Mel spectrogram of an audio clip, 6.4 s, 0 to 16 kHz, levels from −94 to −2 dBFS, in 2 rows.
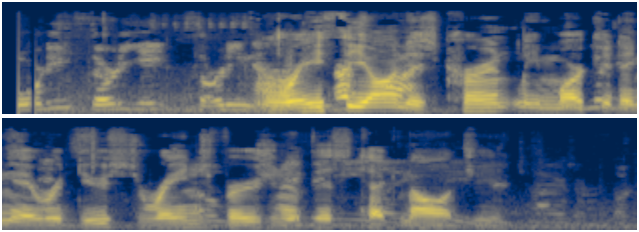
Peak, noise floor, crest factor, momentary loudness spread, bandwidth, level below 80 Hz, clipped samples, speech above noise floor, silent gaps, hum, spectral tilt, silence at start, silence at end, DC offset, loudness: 0 dBFS; -50 dBFS; 20 dB; 15 LU; 11.5 kHz; -62 dBFS; under 0.1%; 29 dB; none; none; -5 dB/octave; 0.05 s; 0.45 s; under 0.1%; -20 LUFS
